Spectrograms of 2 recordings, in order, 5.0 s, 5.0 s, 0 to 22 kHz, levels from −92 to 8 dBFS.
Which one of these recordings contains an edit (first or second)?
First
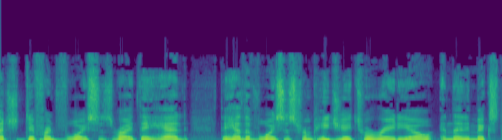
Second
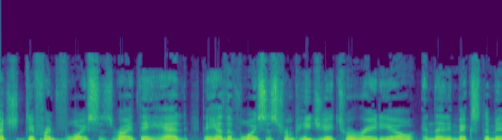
second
